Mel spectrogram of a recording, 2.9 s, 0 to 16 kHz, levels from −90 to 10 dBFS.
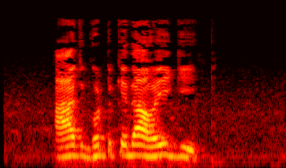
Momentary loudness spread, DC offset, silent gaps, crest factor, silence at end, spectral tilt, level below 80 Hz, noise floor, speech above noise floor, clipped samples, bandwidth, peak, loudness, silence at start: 13 LU; under 0.1%; none; 20 dB; 0.9 s; -5 dB/octave; -64 dBFS; -60 dBFS; 38 dB; under 0.1%; 11.5 kHz; -6 dBFS; -23 LUFS; 0.55 s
